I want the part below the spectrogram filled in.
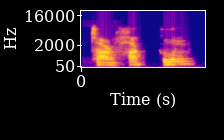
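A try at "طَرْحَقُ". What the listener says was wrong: Yep. Tarhaqu. Okay. Tarhaqu. Very good.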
